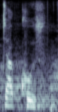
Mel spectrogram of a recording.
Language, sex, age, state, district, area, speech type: Bengali, male, 18-30, West Bengal, Paschim Bardhaman, rural, read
